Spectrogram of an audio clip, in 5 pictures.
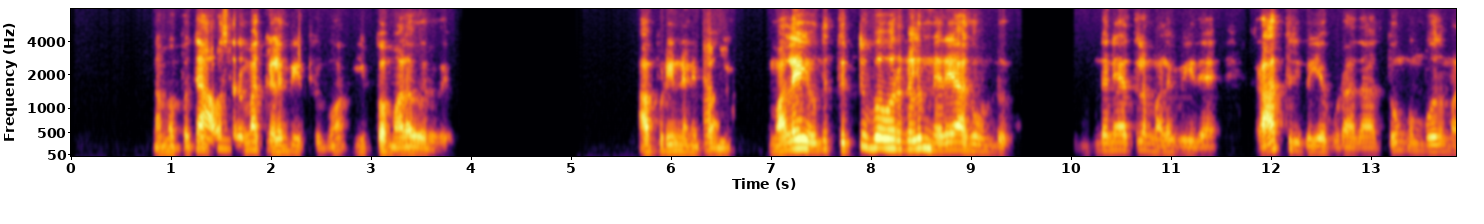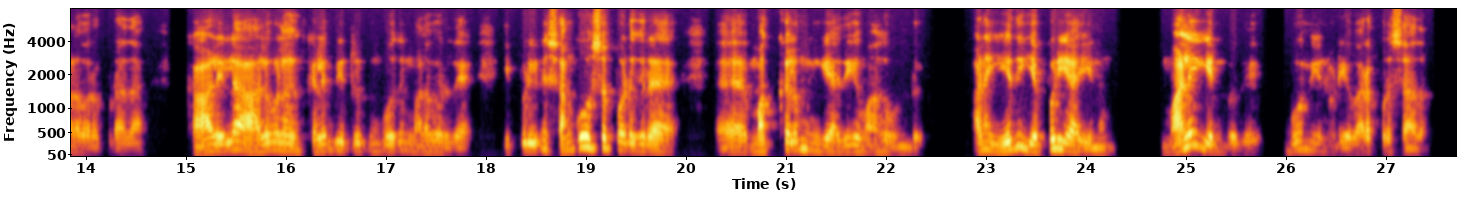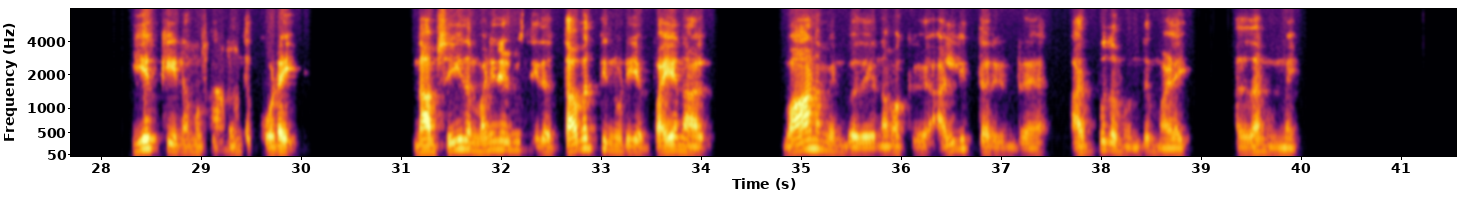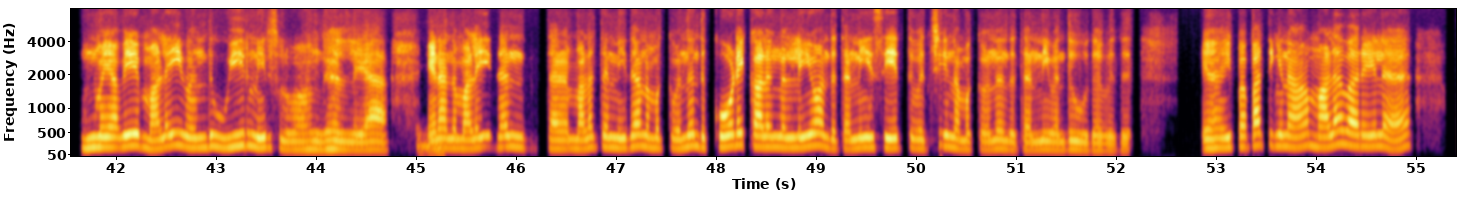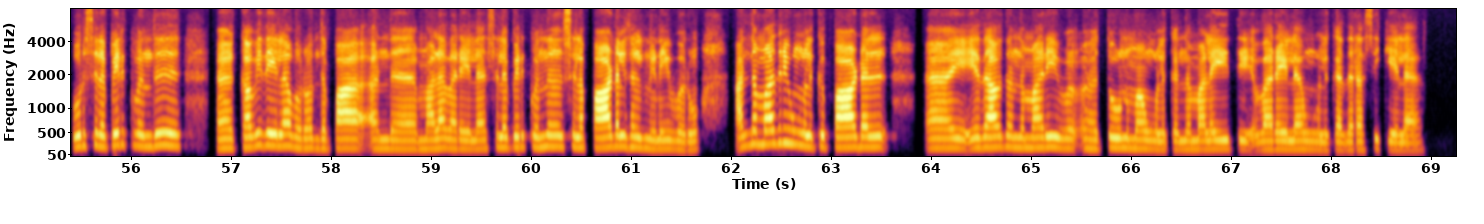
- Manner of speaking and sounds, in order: other background noise; "நிறைய" said as "நிறையாக"; tsk; laughing while speaking: "சொல்லுவாங்க இல்லையா?"; unintelligible speech; "மழைத்" said as "மலைத்"; "மழ" said as "மல"
- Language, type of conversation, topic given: Tamil, podcast, மழை பூமியைத் தழுவும் போது உங்களுக்கு எந்த நினைவுகள் எழுகின்றன?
